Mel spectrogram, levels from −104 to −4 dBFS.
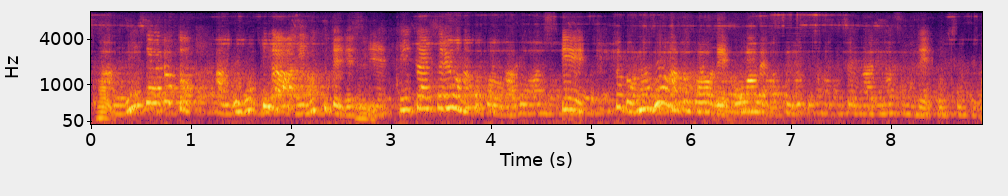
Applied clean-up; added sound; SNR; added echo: neural separator model SepFormer DNS4.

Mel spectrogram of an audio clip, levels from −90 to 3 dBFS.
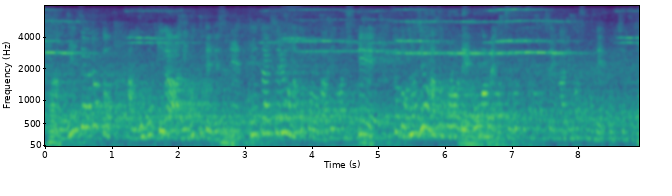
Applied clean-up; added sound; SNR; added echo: none; Truck; 6 dB; reverberation time 2.7 s.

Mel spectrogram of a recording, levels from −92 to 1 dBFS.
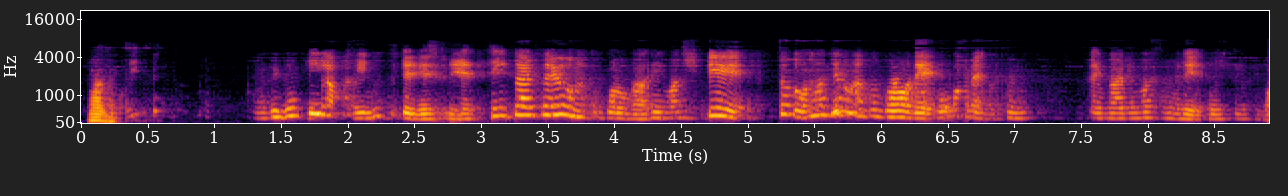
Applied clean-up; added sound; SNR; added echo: neural mask model DeepFilterNet 3.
